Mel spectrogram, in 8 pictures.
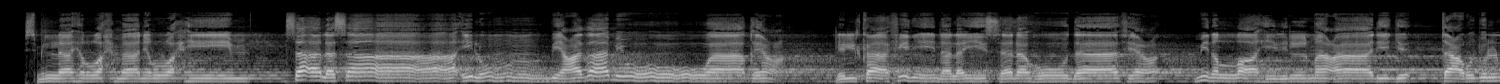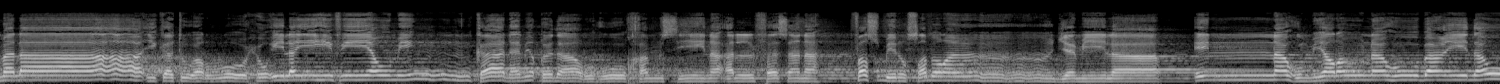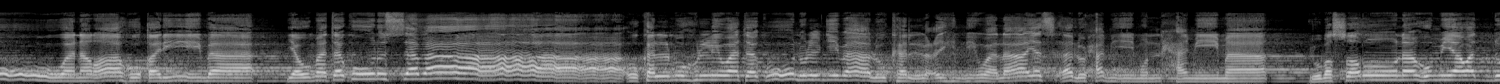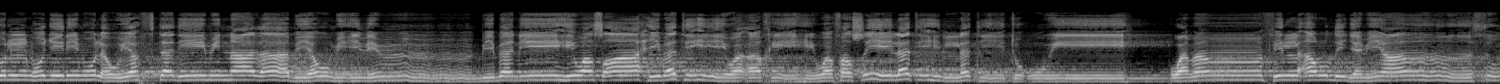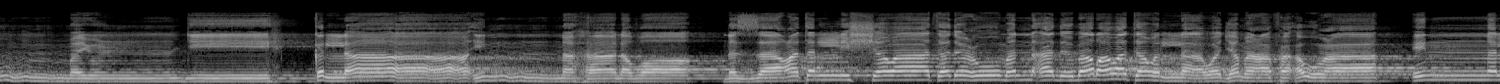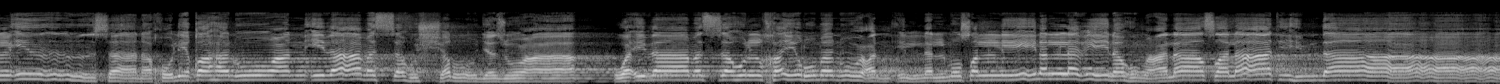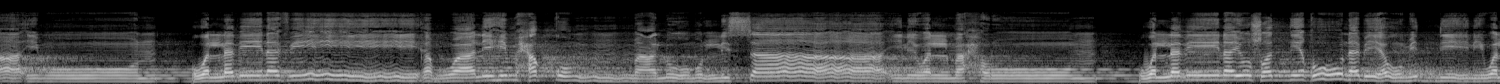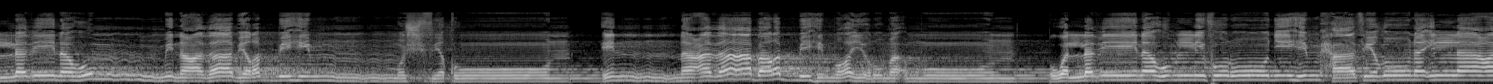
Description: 70. Surah Al-Ma'�rij سورة المعارج Audio Quran Tarteel Recitation
Surah Repeating تكرار السورة Download Surah حمّل السورة Reciting Murattalah Audio for 70.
